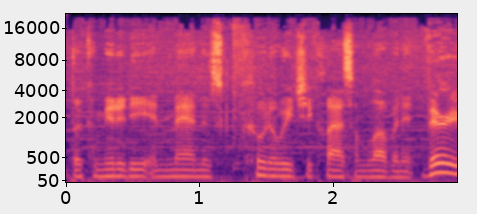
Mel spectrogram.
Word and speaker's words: kunoichi: all my life I've grown up saying kenoi and not until producing content did I get attacked for saying kenoi wrong so kunoichi to please you enter otakus but I actually think that's the correct way to say it so just if you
